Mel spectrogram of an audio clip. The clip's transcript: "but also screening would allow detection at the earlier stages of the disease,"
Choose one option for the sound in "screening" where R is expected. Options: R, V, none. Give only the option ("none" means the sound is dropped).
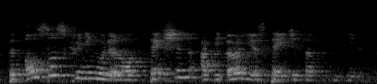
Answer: R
